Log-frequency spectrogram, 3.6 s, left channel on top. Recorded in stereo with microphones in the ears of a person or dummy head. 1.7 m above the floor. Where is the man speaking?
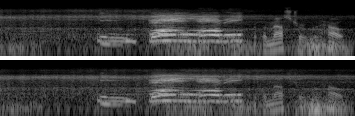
35° left (ahead or behind).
